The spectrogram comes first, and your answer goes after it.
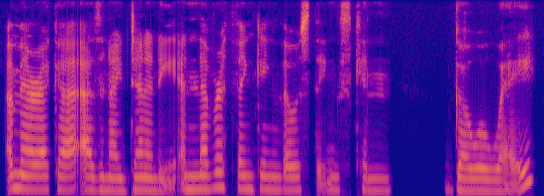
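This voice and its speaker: A woman's voice: lowish voice, level tone, moderate pace, gravelly, dark tone, dry recording, clean studio sound. A woman interviewing on a podcast, thinking aloud earnestly in casual, reflective discussion.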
